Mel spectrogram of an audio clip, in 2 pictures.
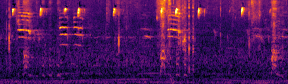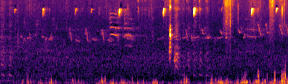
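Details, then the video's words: A squirrel, barking at a person sitting outside, gives sharp, chirpy barks in short bursts over heavy low wind rumble. "Barking squirrel!!"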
